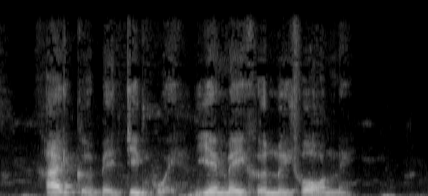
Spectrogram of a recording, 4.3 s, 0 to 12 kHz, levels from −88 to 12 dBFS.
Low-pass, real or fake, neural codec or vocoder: 10.8 kHz; fake; codec, 24 kHz, 0.9 kbps, WavTokenizer, medium speech release version 1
